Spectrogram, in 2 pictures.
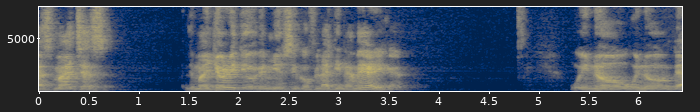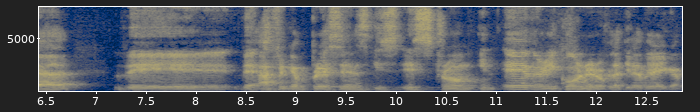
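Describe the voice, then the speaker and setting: A man with a Spanish accent, medium pitch, fairly even intonation and a moderate pace, with audible room echo. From Chile, Santiago. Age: 40s. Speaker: band leader and music teacher. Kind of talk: lecture. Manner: halting, with many repetitions.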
